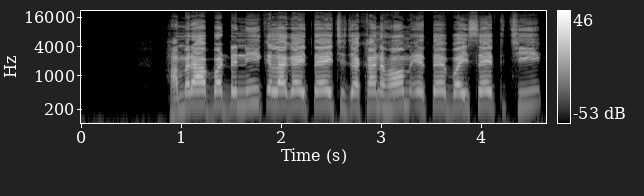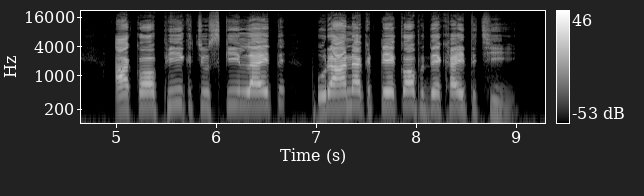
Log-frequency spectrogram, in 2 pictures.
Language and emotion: Maithili, happy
